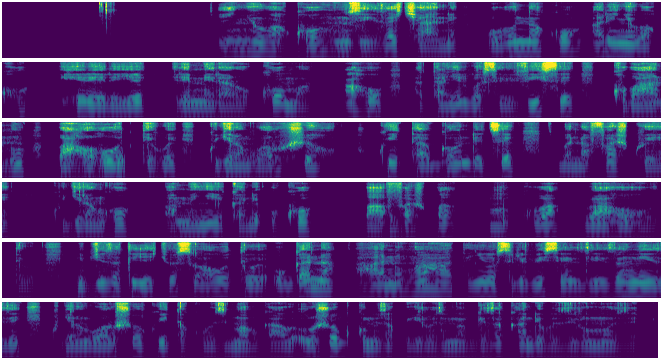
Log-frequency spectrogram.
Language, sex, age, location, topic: Kinyarwanda, male, 18-24, Kigali, health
